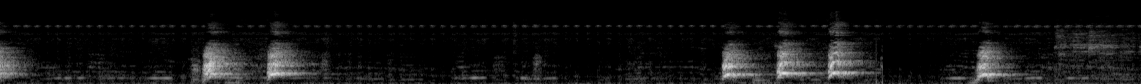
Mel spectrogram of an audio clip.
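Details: Leo the German Shepherd barks at cattle going past the gate: two sharp barks, a pause with faint low murmurs, then a rapid run of three barks and one more, with a thin constant high tone behind.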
